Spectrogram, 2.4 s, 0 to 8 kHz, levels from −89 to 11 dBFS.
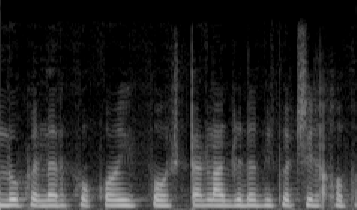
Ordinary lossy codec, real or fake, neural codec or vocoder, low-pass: none; fake; codec, 16 kHz, 1 kbps, FunCodec, trained on Chinese and English, 50 frames a second; 7.2 kHz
